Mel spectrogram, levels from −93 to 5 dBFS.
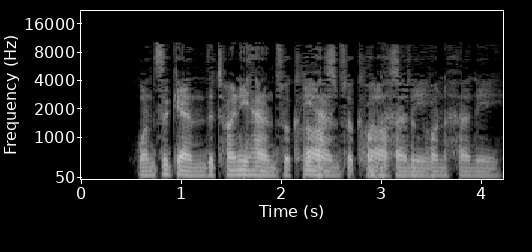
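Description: Speech runs through the whole clip with a hard ceiling near 10 kHz. On a spectrogram, nothing appears above that line, and the band below carries the smeared, swirly texture of heavy lossy coding. The file itself is a generous MP3, so this is most likely low-bitrate audio saved at a high bitrate. A lean first encode, on the order of 32 kbit/s, removed the top band and left its artefacts, and the later high-rate pass could not restore any of it. From 2.23 s to the end there is a doubled audio track: a second, full-band copy of the speech trailing about 0.7 s behind and roughly 5 dB quieter. It has no reverb tail or room colouring, and it cuts in abruptly. In the waveform, each syllable's envelope repeats a fixed distance later at lower height, and the spectrogram shows the same harmonic patterns echoed as offset ghosts. The likely cause is a second, slower capture path or an edit that left two out-of-step copies mixed together.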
